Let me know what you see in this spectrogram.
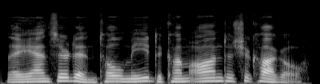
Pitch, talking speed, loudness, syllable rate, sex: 130 Hz, 190 wpm, -18 LUFS, 4.8 syllables/s, male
